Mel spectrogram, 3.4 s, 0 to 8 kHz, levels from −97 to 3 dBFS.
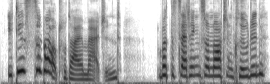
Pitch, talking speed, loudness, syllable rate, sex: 290 Hz, 195 wpm, -17 LUFS, 7.8 syllables/s, female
